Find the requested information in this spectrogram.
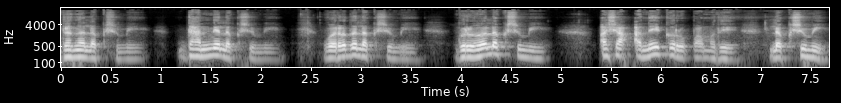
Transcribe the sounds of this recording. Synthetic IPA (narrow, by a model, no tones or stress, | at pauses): d̪ʱənələkʂmiː | d̪ʱanjələkʂəmiː | ʋəɾəd̪ələkʂəmiː | ɡɾuɦələkʂmiː | əɕaʔənekɾupaməd̪ʱjeləkʂmiː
